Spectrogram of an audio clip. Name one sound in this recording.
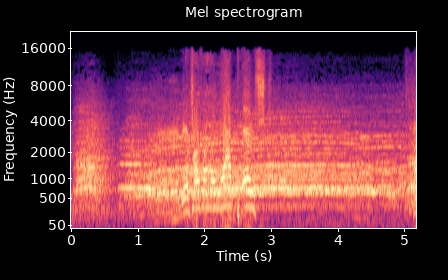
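A crowd cheers and roars loudly.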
